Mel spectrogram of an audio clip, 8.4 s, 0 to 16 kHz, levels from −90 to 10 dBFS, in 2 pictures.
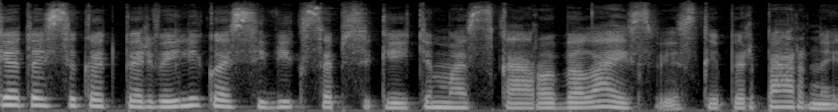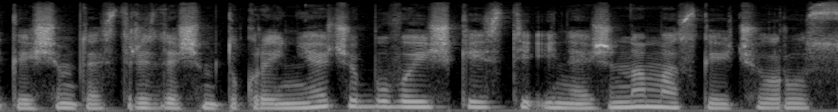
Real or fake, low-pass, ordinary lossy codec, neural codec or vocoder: real; 14.4 kHz; Opus, 64 kbps; none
